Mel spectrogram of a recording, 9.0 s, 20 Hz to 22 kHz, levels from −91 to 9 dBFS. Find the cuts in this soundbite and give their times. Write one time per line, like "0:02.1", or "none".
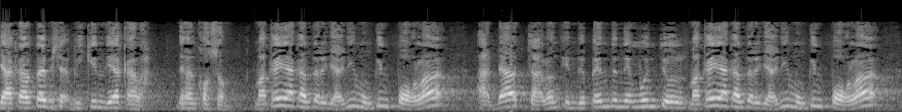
0:06.9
